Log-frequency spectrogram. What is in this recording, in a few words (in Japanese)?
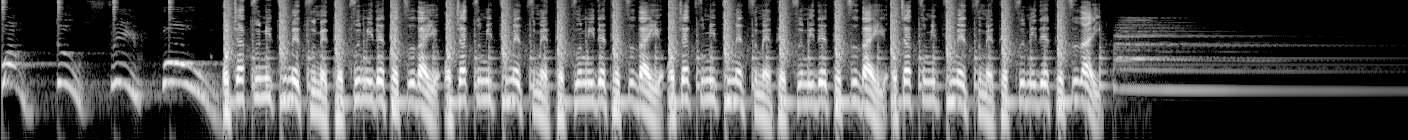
早口言葉リズム（中級編）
